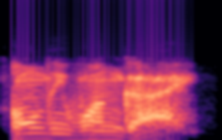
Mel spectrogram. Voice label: radio bot kill count, vo professional; Counter Strike Model Pack; CS:GO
